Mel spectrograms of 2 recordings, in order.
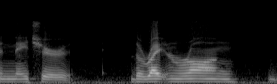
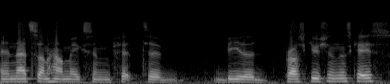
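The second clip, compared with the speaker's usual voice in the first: ordinary delivery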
